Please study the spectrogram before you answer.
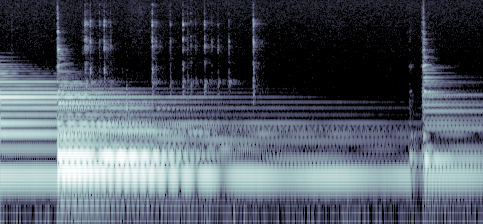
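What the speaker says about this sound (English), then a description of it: "So you want to drop that E string to D tuning" The low E string of an acoustic guitar, detuned down to drop D, is plucked and rings out alone with a sustained, slowly decaying tone, then is struck again near the end.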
